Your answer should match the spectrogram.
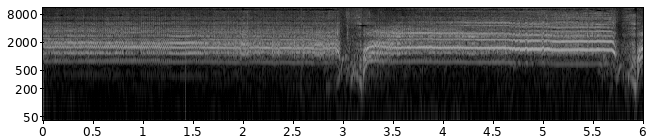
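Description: Squidward Tentacles' cartoon scream: one high, drawn-out "Ahhh" held on a single pitch that sinks slowly. It breaks for a short gasp about three seconds in and again near the end, then carries on.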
